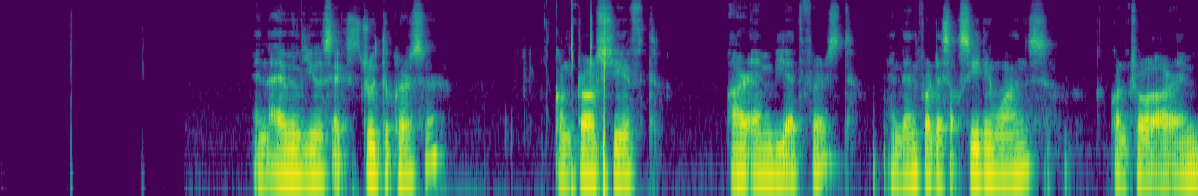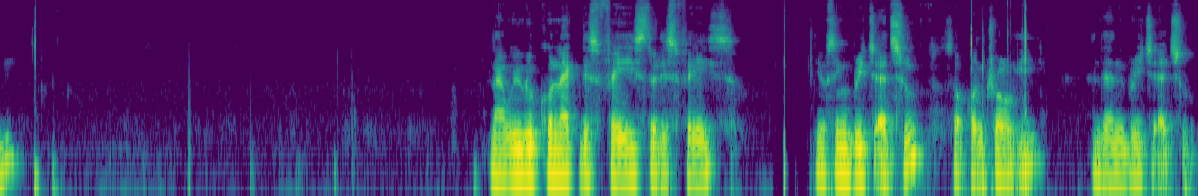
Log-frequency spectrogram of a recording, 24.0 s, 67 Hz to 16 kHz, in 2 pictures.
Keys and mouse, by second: 7.8 ctrl+shift+click, 22.1 ctrl+e.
